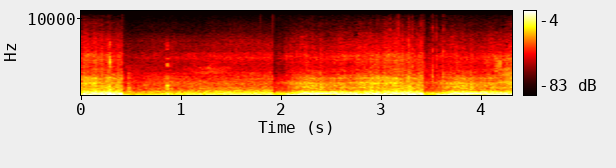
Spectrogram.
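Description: Motor vehicle engine rumble from trucks and tanks moving in a World War II Eastern Front war game, a continuous droning engine sound with brief cuts, heard alone.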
